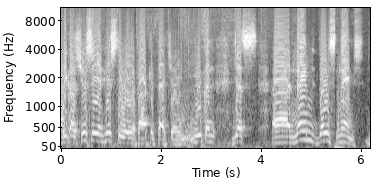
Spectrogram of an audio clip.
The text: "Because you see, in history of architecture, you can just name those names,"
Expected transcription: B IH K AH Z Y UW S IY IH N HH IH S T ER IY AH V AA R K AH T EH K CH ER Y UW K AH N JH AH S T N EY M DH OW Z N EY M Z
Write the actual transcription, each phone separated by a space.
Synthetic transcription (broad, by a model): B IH K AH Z Y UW S IY IH N HH IH S T ER IY AH V AA R K AH T EH K CH ER Y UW K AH N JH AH S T N EY M DH OW Z N EY M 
